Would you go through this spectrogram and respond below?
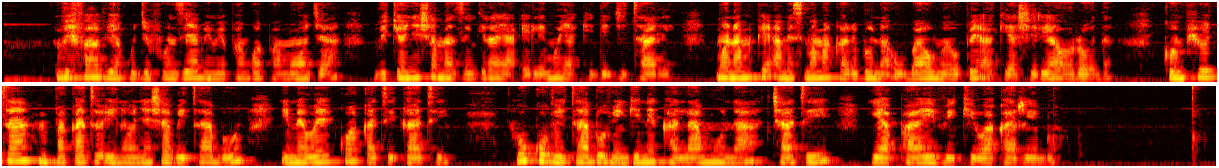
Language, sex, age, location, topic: Swahili, female, 25-35, Nairobi, education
